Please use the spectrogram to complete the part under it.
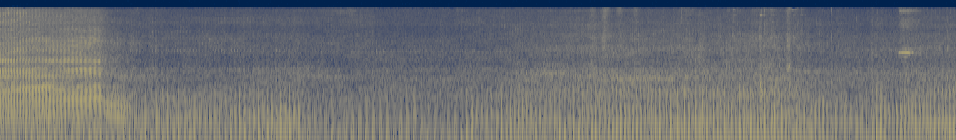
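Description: A group of eight motorcycles rides together on an outing near Sisneri, with a steady, close engine drone and rumbling exhaust continuing throughout while the bikes cruise along.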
